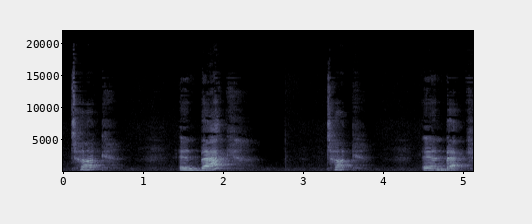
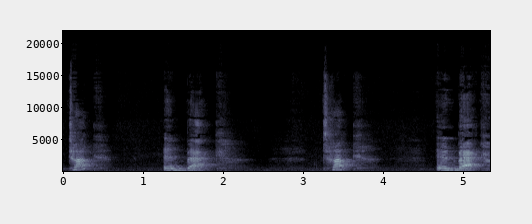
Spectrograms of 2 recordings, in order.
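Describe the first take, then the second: No difference in how they are said.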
